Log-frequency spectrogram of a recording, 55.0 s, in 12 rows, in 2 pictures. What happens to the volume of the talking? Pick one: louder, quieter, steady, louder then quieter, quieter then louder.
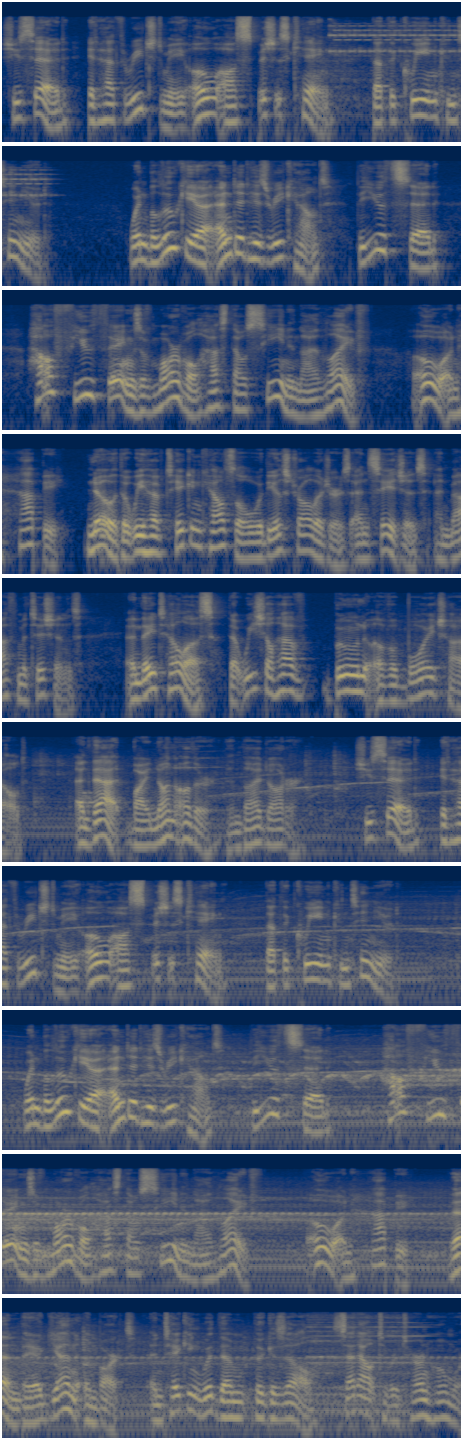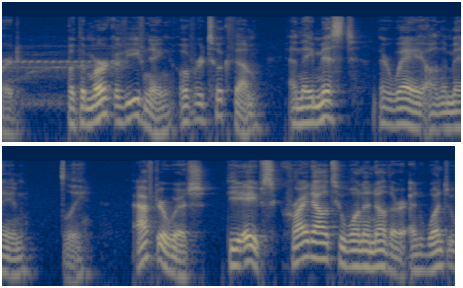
steady.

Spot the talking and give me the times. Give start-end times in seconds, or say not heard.
0.0-5.0, 5.8-31.6, 32.4-54.9.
